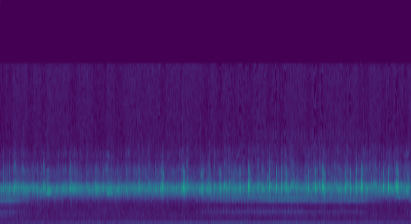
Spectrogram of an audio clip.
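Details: Tree frogs at night in a North Carolina swamp, forming a steady high trilling wall of sound. Rapid clicky pulses break through from the middle onward, over a soft lower drone.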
